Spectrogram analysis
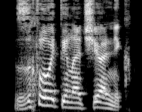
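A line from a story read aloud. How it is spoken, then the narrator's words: Laughing chuckle. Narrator (Russian): хохотнул командир добытчиков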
